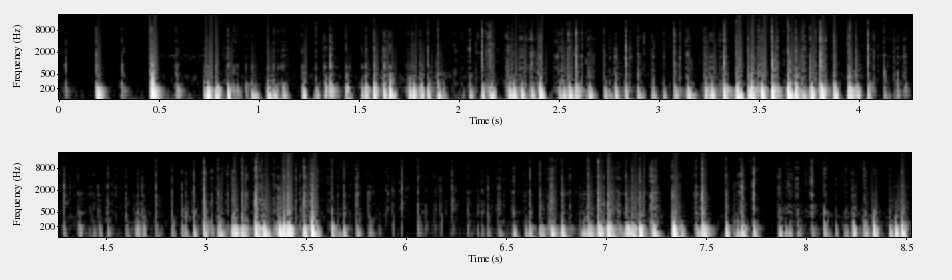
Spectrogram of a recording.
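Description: An empty, clear rectangular plastic food container with a lid is held in both hands and tapped with the fingertips and nails. Rapid, short, hollow thuds come in dense bursts that swell and fade. The sound is deep and muffled, with almost no bright edge.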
